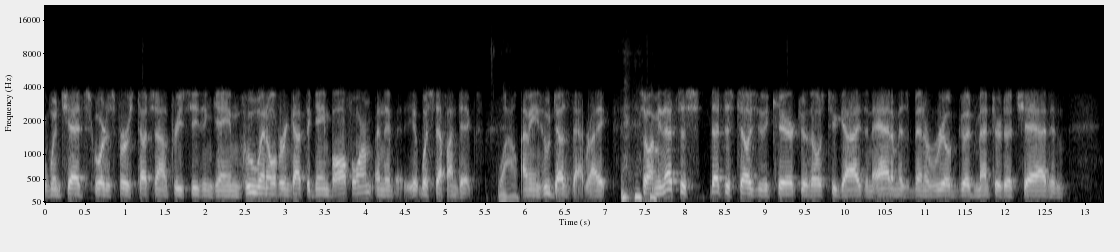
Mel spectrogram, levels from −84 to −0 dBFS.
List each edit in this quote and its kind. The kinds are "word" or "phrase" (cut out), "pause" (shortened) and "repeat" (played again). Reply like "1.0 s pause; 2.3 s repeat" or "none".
none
